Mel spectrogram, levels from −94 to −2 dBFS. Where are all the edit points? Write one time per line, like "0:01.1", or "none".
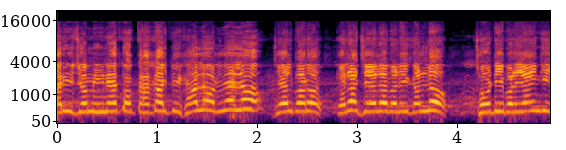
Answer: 0:02.1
